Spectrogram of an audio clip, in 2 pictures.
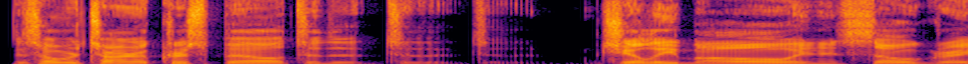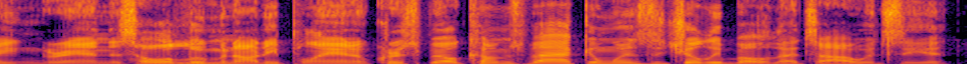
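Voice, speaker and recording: Guy ranting about racing, swears a ton, repeats himself for punch, smooth clear voice, dry close sound. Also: fairly high pitch, expressive, brisk, no room sound. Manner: brash, heavily profane, emphatic; repeats phrases for emphasis. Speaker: dirt racing commentator. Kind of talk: opinionated solo rant commentary.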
